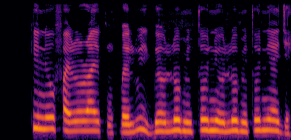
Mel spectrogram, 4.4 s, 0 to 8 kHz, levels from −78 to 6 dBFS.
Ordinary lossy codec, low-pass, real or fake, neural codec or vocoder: none; 7.2 kHz; real; none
